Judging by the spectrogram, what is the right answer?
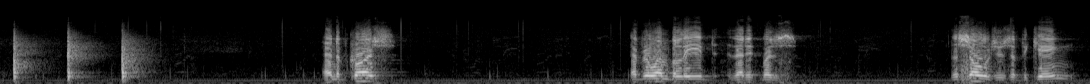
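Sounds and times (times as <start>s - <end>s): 
knocking at a door: 0.1s - 1.5s
speech: 3.3s - 4.0s, 6.3s - 8.0s, 9.5s - 10.8s.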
